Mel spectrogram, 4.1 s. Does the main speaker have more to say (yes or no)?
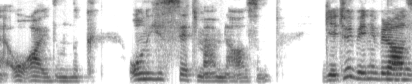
yes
